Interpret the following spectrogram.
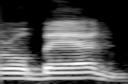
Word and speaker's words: Robert: Brother Robert, how can people get up with you and support your work?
